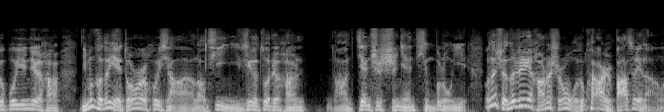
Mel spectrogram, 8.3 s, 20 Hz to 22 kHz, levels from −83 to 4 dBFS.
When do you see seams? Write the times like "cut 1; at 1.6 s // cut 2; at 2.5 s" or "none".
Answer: cut 1; at 6.0 s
